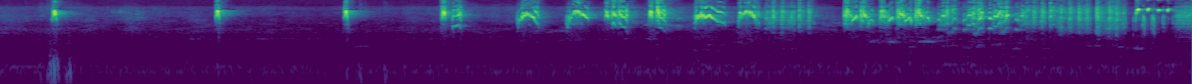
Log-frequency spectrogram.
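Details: Sogon singing, used as bait to get birds singing: a few isolated sharp clicks first, then quickening high chirps that build into a continuous, hissing, trilled chatter.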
